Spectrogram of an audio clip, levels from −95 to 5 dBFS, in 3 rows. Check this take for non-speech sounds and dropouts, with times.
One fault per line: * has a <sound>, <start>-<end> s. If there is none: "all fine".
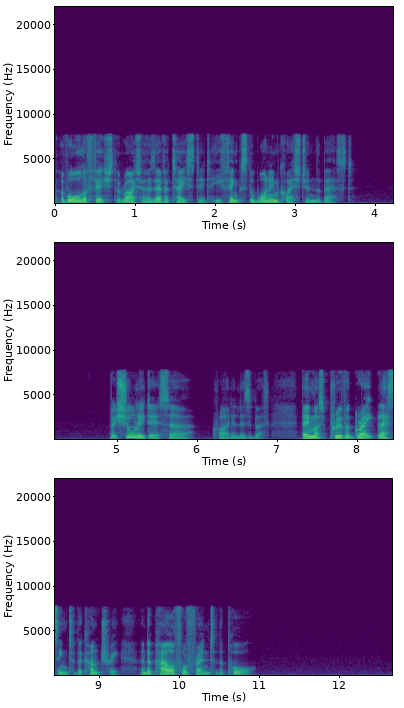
all fine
